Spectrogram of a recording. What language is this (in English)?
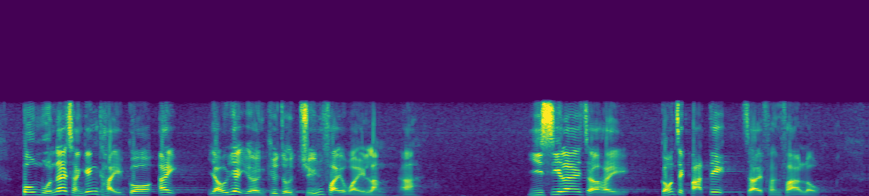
Cantonese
